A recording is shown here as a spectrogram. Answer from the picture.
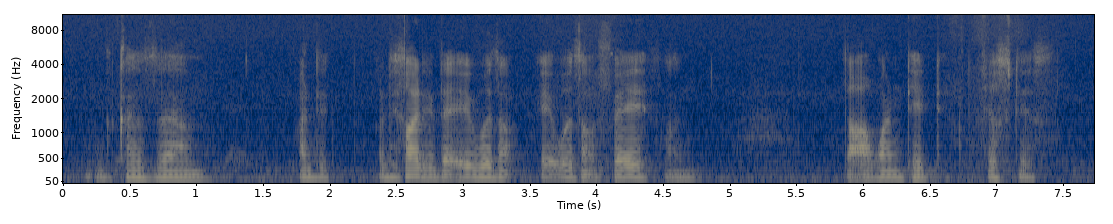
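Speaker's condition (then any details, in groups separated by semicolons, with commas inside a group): Cerebral palsy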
